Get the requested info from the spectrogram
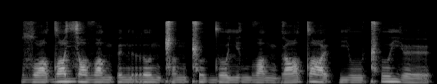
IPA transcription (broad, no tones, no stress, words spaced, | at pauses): zˤu dˤozʲæðˤænʔøn ronɡ͡ǁɑnǁu d̪olʲønðˤæn ɡɑtˤø | juǁʰu jø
